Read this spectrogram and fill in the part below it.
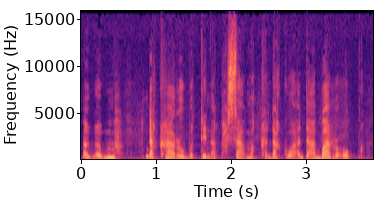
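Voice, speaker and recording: A woman's voice: mid-range voice, animated, moderate pace, vocal fry, a bit bright, husky, exaggerated voice. A woman playing a concerned, motherly older woman in conversational radio drama.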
